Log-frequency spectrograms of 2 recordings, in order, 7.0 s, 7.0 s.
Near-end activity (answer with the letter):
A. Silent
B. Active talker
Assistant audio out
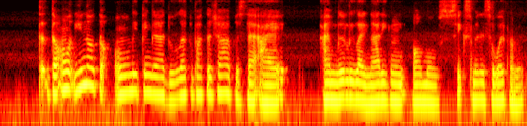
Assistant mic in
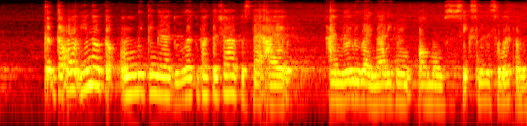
A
